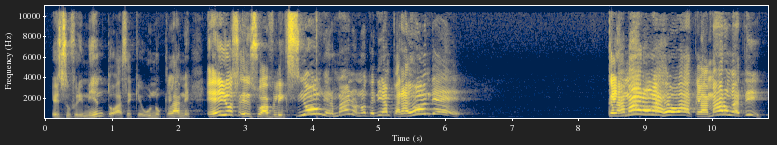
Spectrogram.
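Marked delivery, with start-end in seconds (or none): 2.4-10.8 loud, high preaching cry; preaching at full force. Acted. Preacher crying out to the congregation about their affliction, loud and high. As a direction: preach it out with fire.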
